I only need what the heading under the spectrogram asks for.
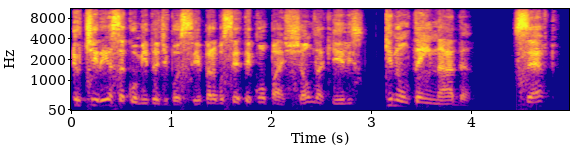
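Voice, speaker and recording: A man voicing a gentle, patient Jesus who speaks softly and reassuringly to a boy. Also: expressive, brisk, noisy background, close to an everyday voice. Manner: soft, low and reassuring.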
